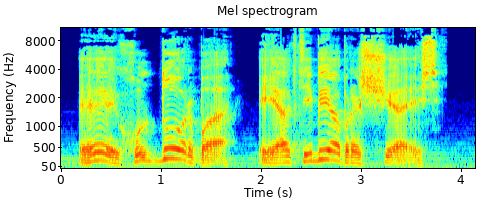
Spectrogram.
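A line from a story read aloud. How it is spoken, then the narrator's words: Menacing shout. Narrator (Russian): грозно крикнул бородач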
